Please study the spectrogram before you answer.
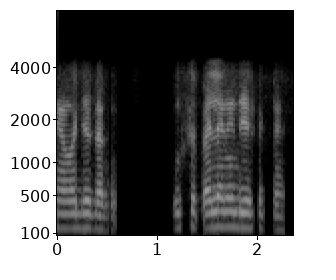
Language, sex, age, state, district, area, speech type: Hindi, female, 60+, Rajasthan, Jodhpur, urban, conversation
